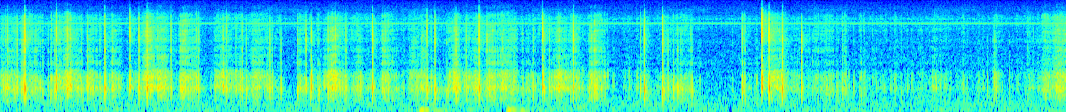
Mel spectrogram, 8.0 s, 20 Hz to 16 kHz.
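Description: Long nails tap and scratch on a flat, solid wood-look laminate floor with a wood-grain finish. Many quick, dry clicks and scrapes come in uneven clusters, with a crinkly midrange centered around 760 Hz, bright tick edges and almost no ring.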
